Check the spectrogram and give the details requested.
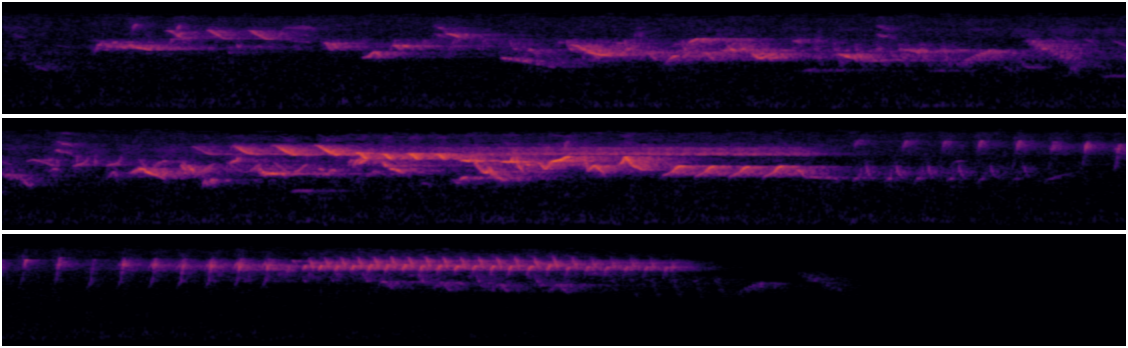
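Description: Birds chirping and singing, with quick high chirps and fast trills over a faint hiss. It is loudest about halfway through and cuts off abruptly to silence near the end.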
